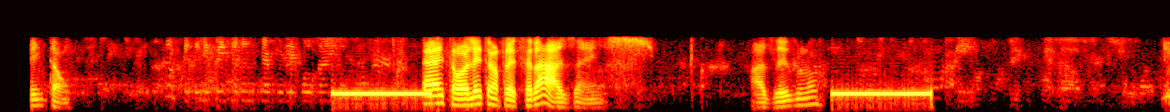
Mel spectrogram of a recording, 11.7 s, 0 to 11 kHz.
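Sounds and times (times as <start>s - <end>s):
speech: 0.3s - 0.8s, 4.2s - 6.1s, 7.5s - 8.4s
telephone busy tone after a dropped call: 3.3s - 4.3s, 8.3s - 9.3s.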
